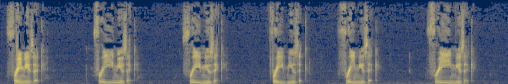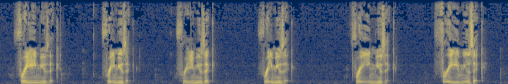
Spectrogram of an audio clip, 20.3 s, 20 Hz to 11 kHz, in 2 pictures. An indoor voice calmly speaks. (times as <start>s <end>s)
0.3s 0.8s, 1.9s 2.7s, 3.7s 4.5s, 5.4s 6.2s, 6.9s 7.6s, 8.7s 9.5s, 10.5s 11.3s, 12.2s 12.8s, 13.8s 14.4s, 15.4s 16.0s, 17.2s 18.1s, 19.0s 19.8s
